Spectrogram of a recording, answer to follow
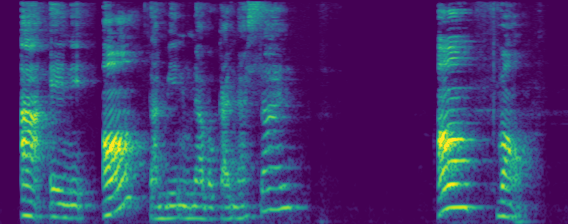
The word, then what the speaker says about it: enfants: Enfant. No se pronuncia ni la T ni la S. Enfant.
